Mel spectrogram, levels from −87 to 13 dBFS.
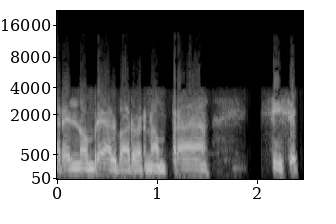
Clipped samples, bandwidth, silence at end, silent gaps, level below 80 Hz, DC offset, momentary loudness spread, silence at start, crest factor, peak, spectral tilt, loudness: under 0.1%; 10 kHz; 0.05 s; none; -58 dBFS; under 0.1%; 9 LU; 0 s; 14 dB; -4 dBFS; -7.5 dB/octave; -18 LUFS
